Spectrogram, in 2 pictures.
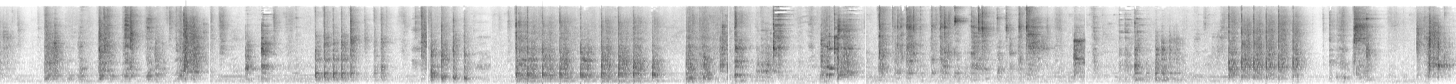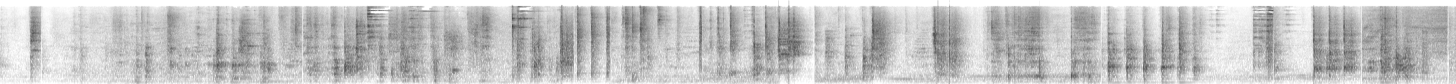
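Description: Wooden formwork boards being knocked and prised off cast concrete with a hammer and dropped onto a concrete floor: a near-continuous series of sharp clattering knocks and plank clatter, some with a short ringing.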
